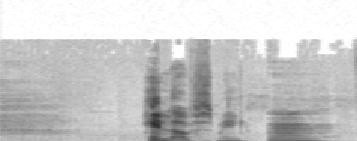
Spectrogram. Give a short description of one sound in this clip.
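An older woman speaks softly and close by.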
